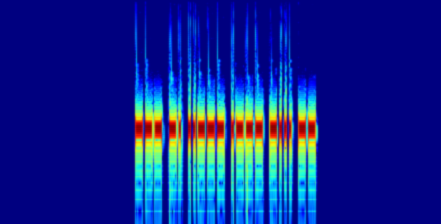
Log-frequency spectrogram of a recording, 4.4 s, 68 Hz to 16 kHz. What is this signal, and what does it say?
Morse code, heard as a keyed tone, about 50 wpm, 700 Hz. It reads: ON2JBM
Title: DXCC-100 Call Signs - 6 Characters - 50wpm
